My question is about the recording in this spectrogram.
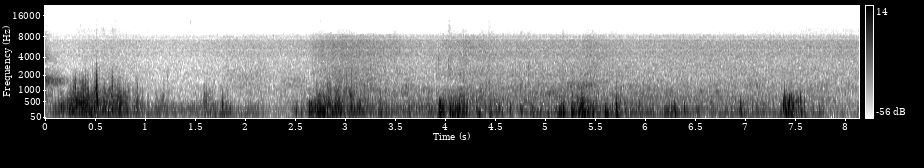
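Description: Wind buffeting the microphone in uneven gusts, with a few short dull bumps.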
